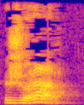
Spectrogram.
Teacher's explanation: in Argentina, they would make the double L that funky phonetic Z, so a J, llorar.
